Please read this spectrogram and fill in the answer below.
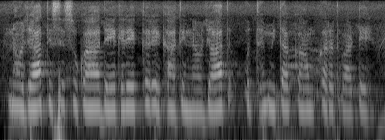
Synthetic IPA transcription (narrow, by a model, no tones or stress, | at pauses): nɐwd͡ʒaːt̪ɪsesʊkaːd̪eːkʰɾekəɾekʰaːt̪inɐʋwd͡ʒaːt̪ | ʊd̪ʱəmit̪akaːmkəɾət̪ʋaːʈeː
